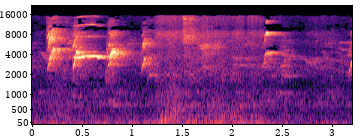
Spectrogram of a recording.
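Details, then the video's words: Ultramarine grosbeak of the Brazuca line, in a short competition song against a recording: two clear whistled notes with sharp onsets, then softer chirps over a hiss of background noise. "Azulão BRAZUCA disputando com vídeo. Canto curto pra roda."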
